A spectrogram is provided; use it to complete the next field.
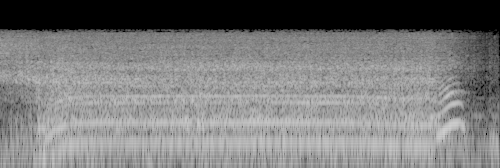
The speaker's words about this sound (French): Ce que l'on entend, le bruit que l'on entend, c'est quoi, oui ? les petites palettes qui viennent se plaquer sur le stator quand il tourne à grande vitesse et ça les entraîne.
